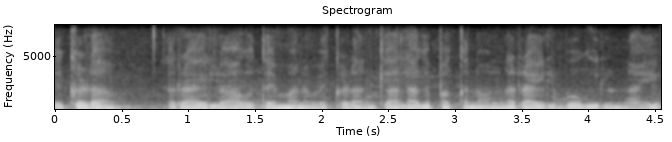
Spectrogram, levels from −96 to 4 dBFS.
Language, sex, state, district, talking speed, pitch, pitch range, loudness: Telugu, female, Telangana, Nalgonda, 130 wpm, 205 Hz, 200-210 Hz, -16 LUFS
